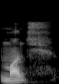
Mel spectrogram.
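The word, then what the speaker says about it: Moench: And all the I don't want to say the old guys, all the veterans that I know pronounce it Munch.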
